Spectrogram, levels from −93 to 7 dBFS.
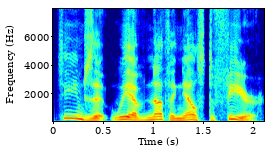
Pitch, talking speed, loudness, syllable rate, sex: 160 Hz, 255 wpm, -17 LUFS, 5.3 syllables/s, male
